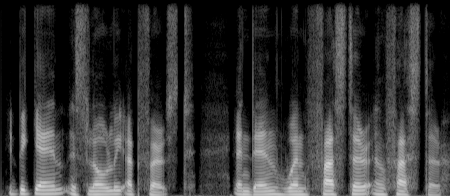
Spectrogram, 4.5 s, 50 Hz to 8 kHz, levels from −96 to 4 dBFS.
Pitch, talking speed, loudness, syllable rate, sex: 135 Hz, 145 wpm, -22 LUFS, 3.8 syllables/s, male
